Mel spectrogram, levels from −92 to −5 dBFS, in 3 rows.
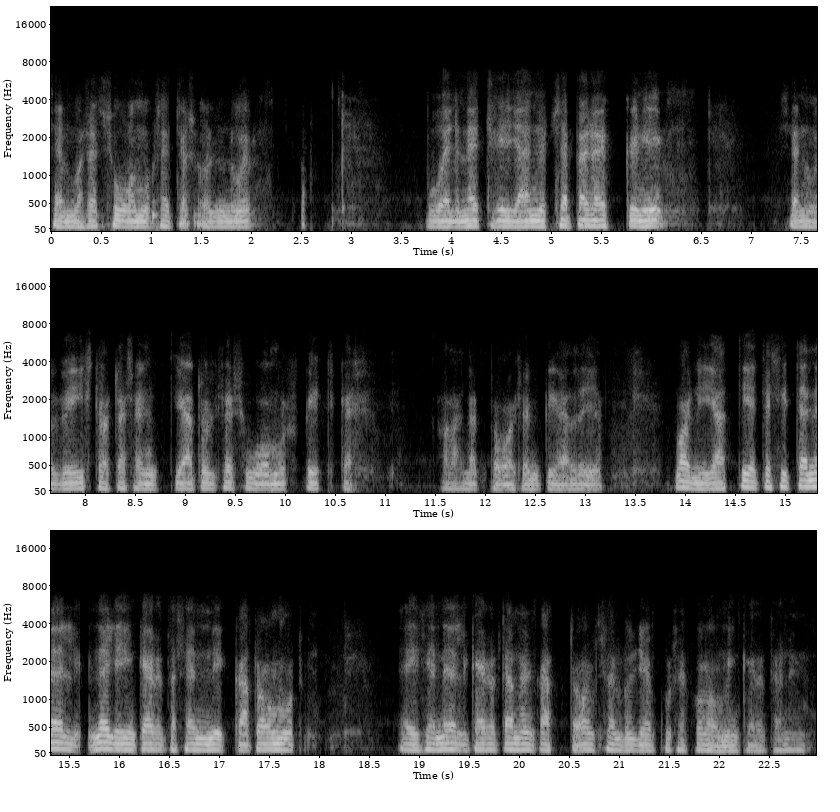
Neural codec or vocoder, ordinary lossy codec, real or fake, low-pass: codec, 16 kHz, 4 kbps, FreqCodec, smaller model; Opus, 16 kbps; fake; 7.2 kHz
